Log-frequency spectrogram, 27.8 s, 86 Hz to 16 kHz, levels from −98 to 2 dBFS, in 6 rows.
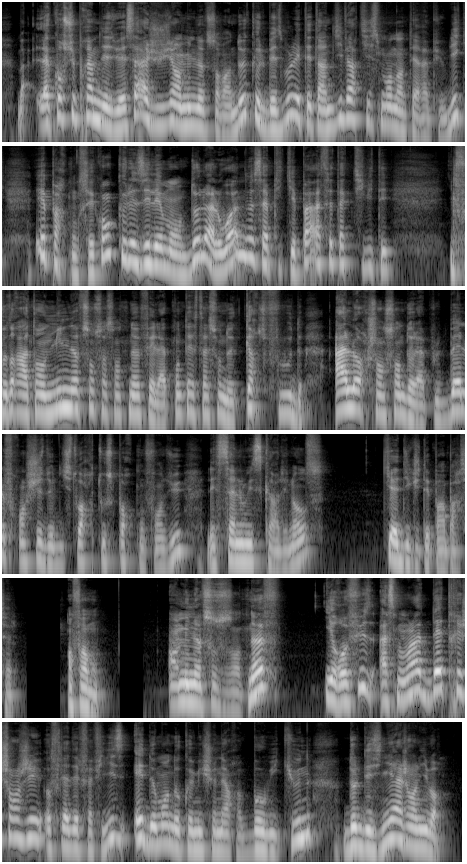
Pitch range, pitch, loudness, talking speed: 135-195 Hz, 155 Hz, -25 LUFS, 195 wpm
